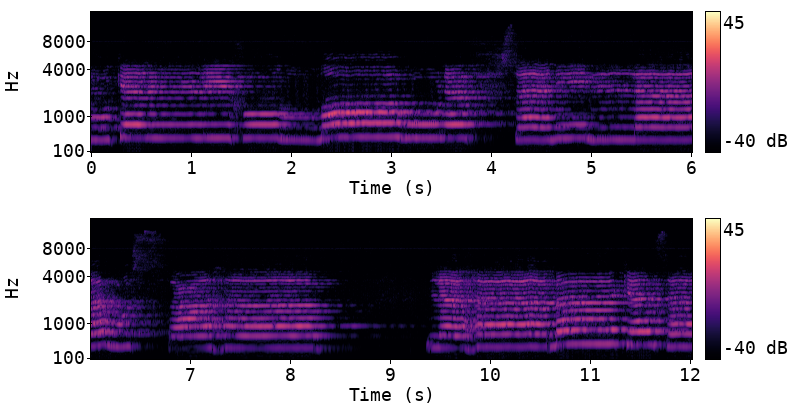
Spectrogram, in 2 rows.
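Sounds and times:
woman reciting melodically with echo: 0.0s - 12.0s.

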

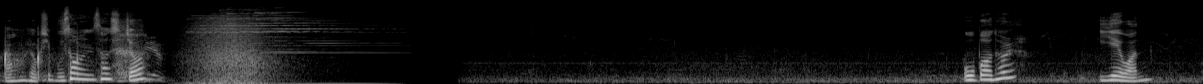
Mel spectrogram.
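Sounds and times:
shimmering chime-like ringing: 1.8s - 4.2s
faint outdoor ambience: 4.6s - 12.0s.

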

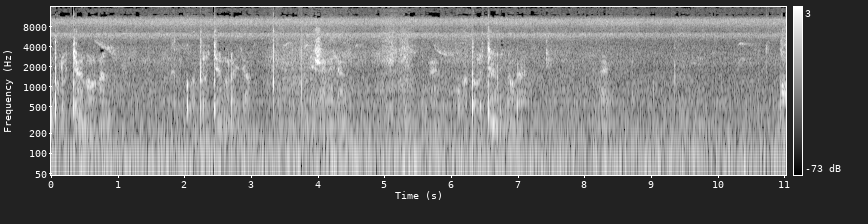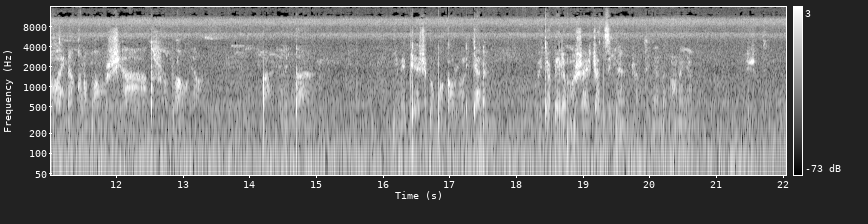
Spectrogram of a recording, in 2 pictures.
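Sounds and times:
man whispering: 0.0s - 1.0s, 1.8s - 7.2s, 8.2s - 8.5s, 10.8s - 13.4s, 14.2s - 15.0s, 16.1s - 17.6s, 18.3s - 20.7s, 21.4s - 21.8s.

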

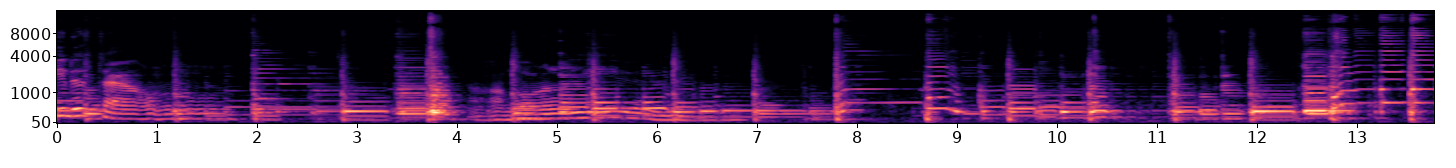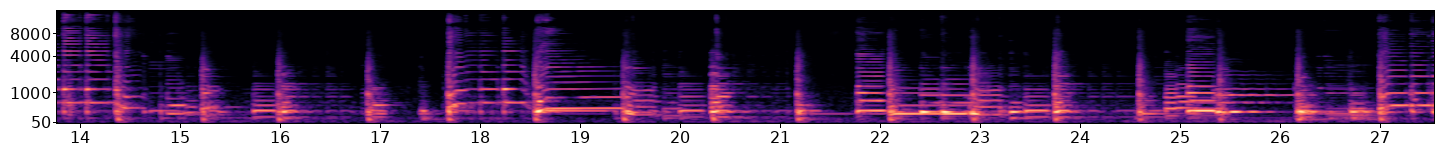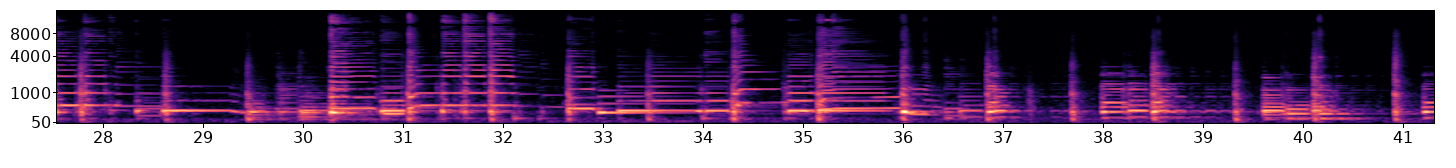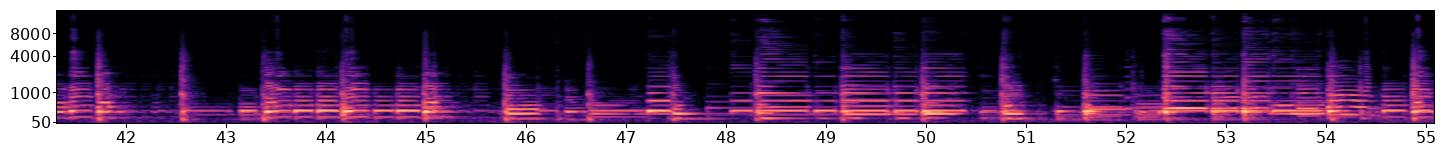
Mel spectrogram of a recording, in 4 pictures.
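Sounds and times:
acoustic guitar playing blues: 0.0s - 55.0s
stomp board thumps: 1.1s - 55.0s.

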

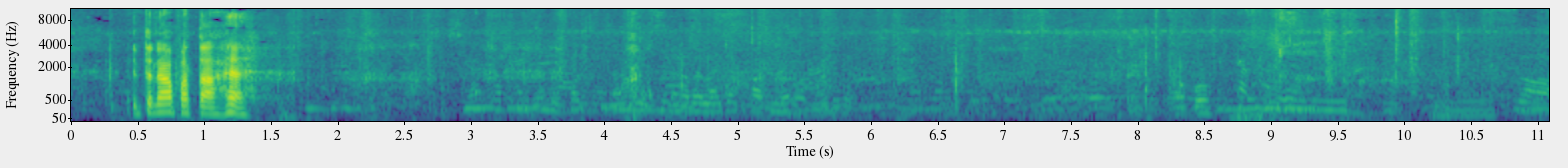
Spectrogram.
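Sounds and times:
distant people chattering: 0.0s - 11.0s.

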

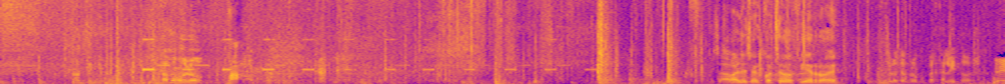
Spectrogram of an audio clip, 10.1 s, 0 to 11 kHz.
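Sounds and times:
knocks and thumps inside car: 0.3s - 2.9s, 4.8s - 6.8s
car warning chime beeping: 1.4s - 6.0s.

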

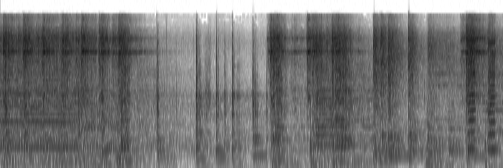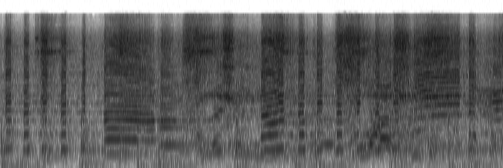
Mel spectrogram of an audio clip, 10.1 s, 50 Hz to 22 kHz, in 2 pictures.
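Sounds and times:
driving drum beat: 0.0s - 10.0s
upbeat instrumental music: 0.0s - 10.0s.

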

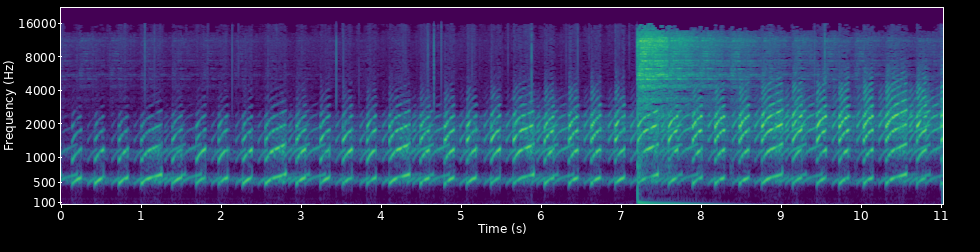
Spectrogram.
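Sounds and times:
synth riff of gliding stabs: 7.2s - 9.6s.

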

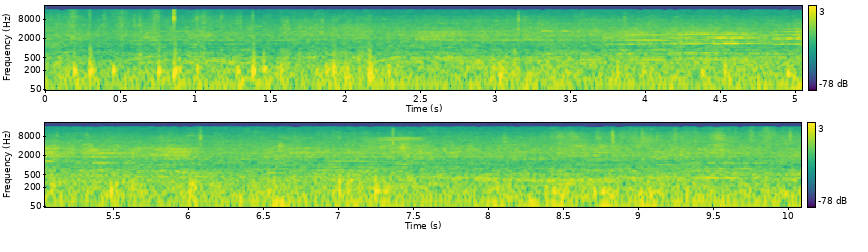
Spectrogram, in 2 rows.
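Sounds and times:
horse hooves thudding on turf: 0.0s - 10.0s.

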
